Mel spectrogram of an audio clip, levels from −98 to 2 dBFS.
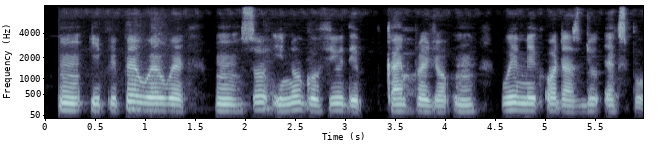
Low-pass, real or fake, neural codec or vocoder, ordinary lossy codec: none; real; none; none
